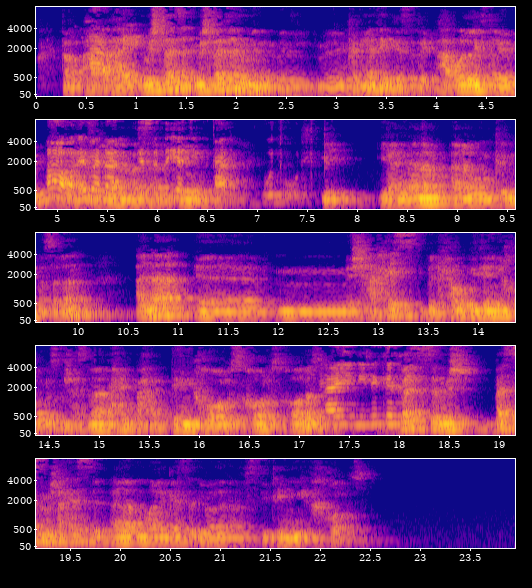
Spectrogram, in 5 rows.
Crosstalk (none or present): present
